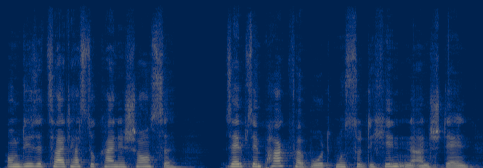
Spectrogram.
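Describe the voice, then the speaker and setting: A woman reading as a gruff cynical male cop. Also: mid-range voice, normal speed, close to an everyday voice. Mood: grumbling. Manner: gruff, sarcastic. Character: grumpy cynical male police detective.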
